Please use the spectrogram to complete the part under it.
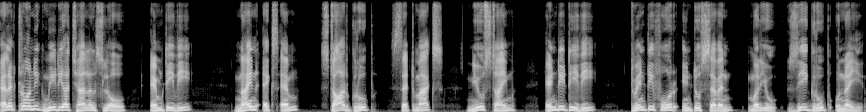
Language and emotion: Telugu, neutral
